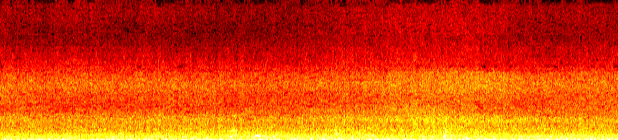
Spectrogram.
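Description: A waterfall gives a constant, dense rushing roar that fills the whole scene without a break, with people faintly talking beneath it.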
